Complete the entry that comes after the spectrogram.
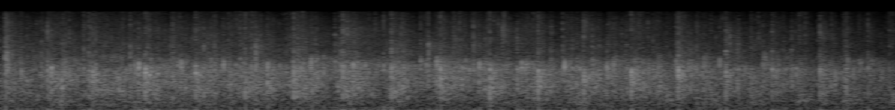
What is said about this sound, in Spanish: ¿Qué tal si le damos un aplauso ahí al Señor?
